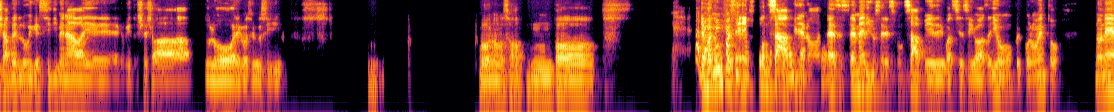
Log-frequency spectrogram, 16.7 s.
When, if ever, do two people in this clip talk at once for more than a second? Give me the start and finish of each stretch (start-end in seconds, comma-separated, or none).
10.5-12.5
